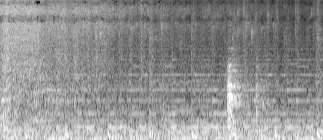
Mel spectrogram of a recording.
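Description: Salmon sizzles and fries steadily in a hot pan, a dense continuous crackle with one brief louder spatter near the end and no voices.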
